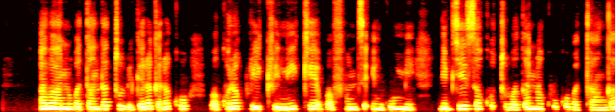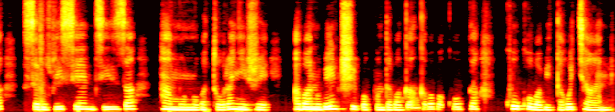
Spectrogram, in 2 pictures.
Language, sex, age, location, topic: Kinyarwanda, female, 18-24, Kigali, health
